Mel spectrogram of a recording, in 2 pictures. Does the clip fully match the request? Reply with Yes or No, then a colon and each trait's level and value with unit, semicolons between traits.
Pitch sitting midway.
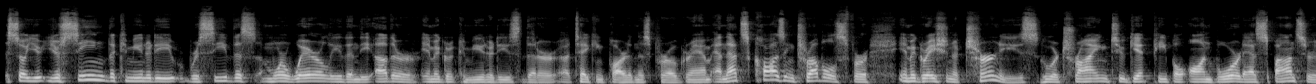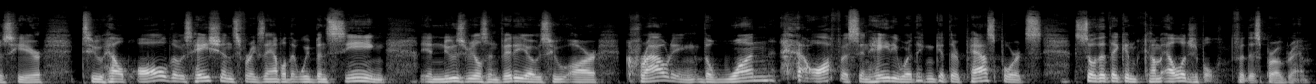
No: low, 125 Hz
